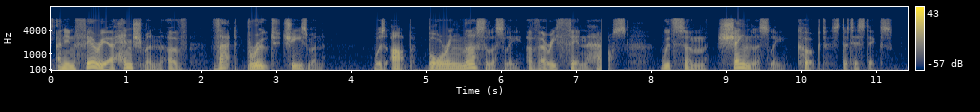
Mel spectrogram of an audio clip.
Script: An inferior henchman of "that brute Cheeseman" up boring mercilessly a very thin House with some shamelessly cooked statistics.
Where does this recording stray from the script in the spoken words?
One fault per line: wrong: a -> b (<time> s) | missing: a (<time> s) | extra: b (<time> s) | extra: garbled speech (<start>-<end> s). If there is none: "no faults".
extra: was (4.3 s)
